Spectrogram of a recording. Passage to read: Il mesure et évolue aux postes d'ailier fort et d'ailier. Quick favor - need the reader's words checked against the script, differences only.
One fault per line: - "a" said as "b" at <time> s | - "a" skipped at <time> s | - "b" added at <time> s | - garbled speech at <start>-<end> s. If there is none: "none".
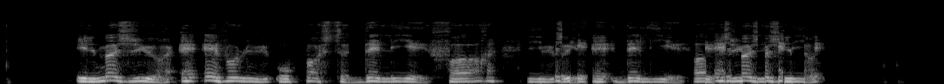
- garbled speech at 5.3-5.9 s
- garbled speech at 6.9-8.3 s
